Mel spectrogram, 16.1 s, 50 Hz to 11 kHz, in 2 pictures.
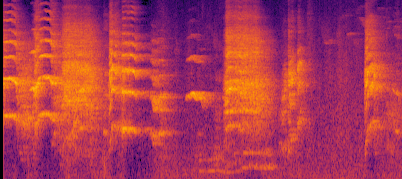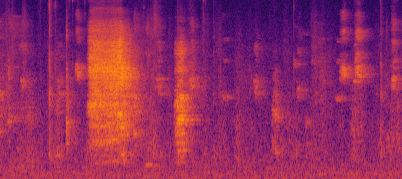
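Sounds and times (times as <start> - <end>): macaws squawking: 0.1 - 6.3, 9.6 - 12.1.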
